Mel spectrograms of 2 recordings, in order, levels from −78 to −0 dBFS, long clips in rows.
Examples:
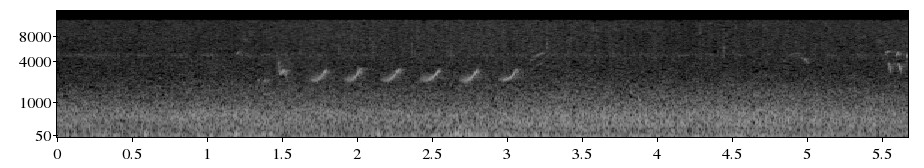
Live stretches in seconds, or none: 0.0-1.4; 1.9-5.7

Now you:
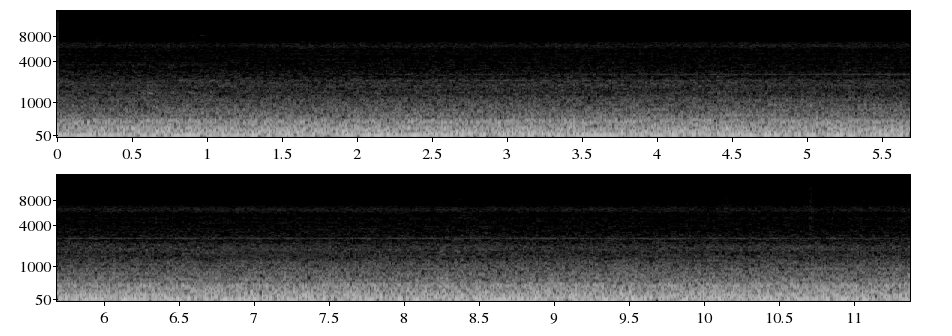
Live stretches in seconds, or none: 0.0-6.7; 7.5-11.4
